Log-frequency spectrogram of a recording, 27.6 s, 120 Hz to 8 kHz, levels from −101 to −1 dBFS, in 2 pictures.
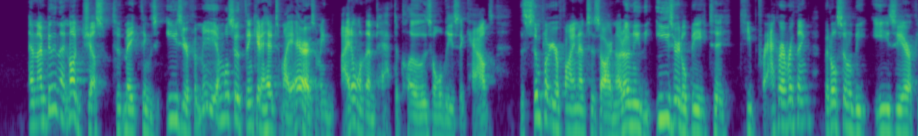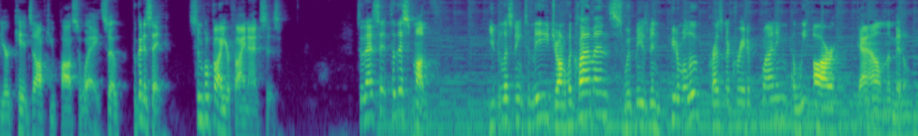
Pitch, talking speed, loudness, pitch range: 150 Hz, 210 wpm, -21 LUFS, 120-185 Hz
